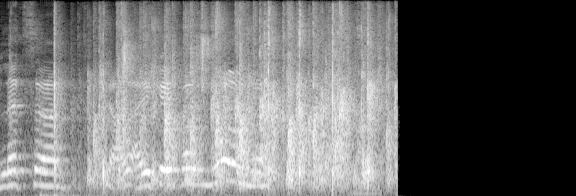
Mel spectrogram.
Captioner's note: applause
